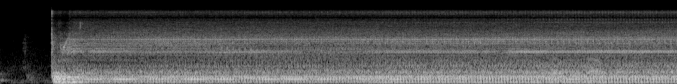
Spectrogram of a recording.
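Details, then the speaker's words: Air compressor running with a faulty check valve: a steady, hard motor drone with a faint hiss as air leaks out at the unloader near the pressure-switch base plate, which wrongly suggests a bad pressure switch. "valve as you can hear air escaping uh if you put your finger down below the unloader near the base plate of the pressure switch you can feel the air there"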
